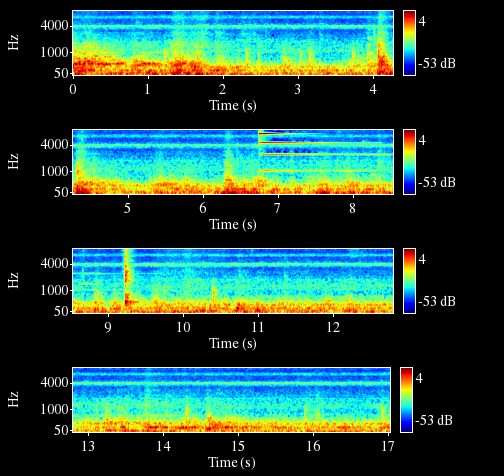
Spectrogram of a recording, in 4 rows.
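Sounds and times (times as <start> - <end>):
train rumbling on rails: 0.0 - 17.0
bell-like ding: 6.8 - 9.1.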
